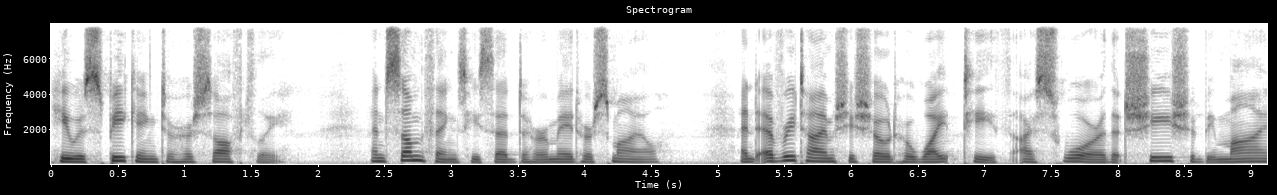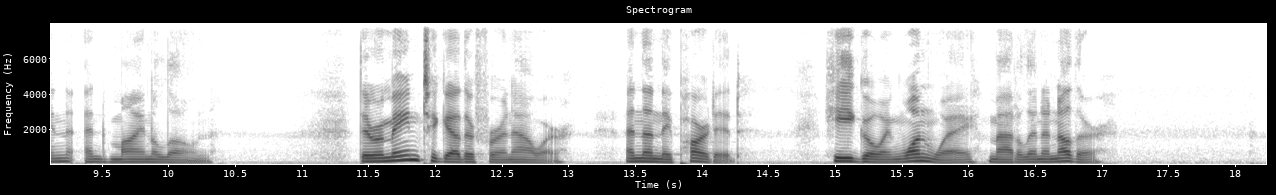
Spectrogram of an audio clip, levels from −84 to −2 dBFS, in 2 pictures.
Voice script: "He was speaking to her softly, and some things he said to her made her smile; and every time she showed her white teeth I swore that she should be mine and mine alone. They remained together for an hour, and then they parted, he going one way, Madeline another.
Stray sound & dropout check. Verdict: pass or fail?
pass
